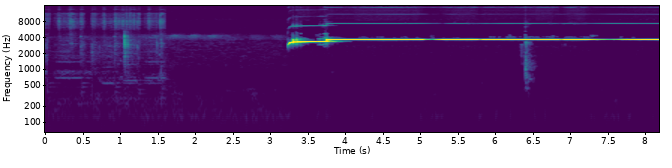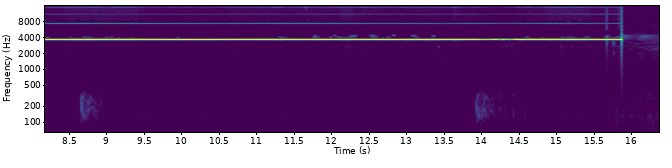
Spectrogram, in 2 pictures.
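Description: Homemade LPG gas detector's buzzer sounding its alarm: one loud, steady high-pitched tone that starts about three seconds in, rises briefly as it starts, and cuts off suddenly, the sign that its sensor has picked up LPG from the gas stove. A faint click comes about a second in, before the alarm.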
